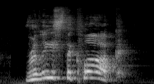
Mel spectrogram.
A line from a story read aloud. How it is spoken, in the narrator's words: shouted into the walkie-talkie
